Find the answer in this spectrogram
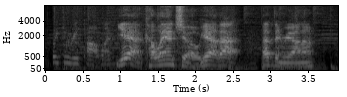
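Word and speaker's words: Kalanchoe: arrange that back we can repot one yeah kalancho yeah that that thing Rihanna Kalan Koi kalon Koi really thank you it must have that was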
